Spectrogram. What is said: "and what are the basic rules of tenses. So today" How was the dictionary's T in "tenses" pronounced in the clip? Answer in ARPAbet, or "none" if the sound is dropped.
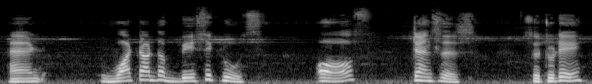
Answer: T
